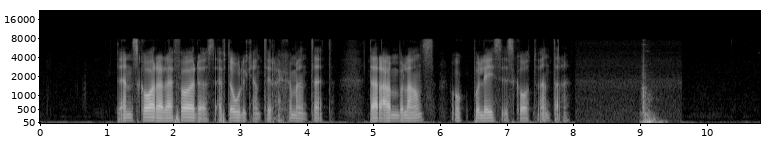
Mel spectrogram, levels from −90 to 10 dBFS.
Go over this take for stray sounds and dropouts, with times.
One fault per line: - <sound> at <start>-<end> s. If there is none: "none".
- thud at 9.0-9.4 s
